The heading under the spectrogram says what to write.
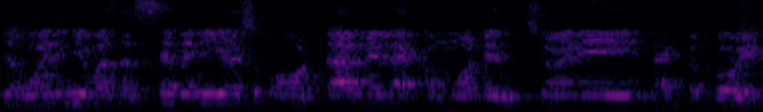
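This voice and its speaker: A man with a high pitch speaks at a moderate pace with fairly even intonation. The recording has noticeable background noise and audible room echo. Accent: Burkinabe. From Burkina Faso. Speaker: master drummer. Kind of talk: school presentation Q&A. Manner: halting, many repeats and fillers.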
